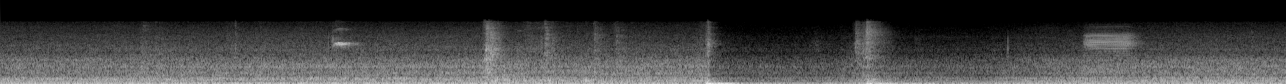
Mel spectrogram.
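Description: Train carriage in motion: a steady low rumble, with a few sharp knocks and clatters. The loudest knock comes about seven seconds in, after which the rumble is briefly duller, and a short rattle follows near the end.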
